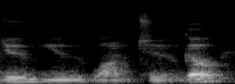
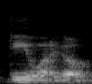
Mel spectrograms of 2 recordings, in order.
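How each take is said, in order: First: Each vowel is said full and strong. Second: The vowels are weakened to a short uh. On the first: The speaker calls it wrong. "Instead of" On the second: The speaker calls it right. "That's how a lot of native English"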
